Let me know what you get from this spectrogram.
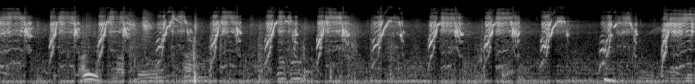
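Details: Monkey crying after being left alone, calling its companion to return: fast, rasping, high-pitched shrieks repeating almost twice per second, sometimes with a brief lower yelp. Constant faint hum behind.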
